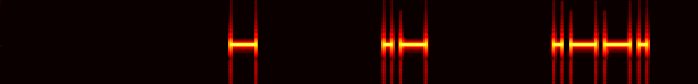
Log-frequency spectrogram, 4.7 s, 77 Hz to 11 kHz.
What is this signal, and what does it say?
Morse code, heard as a keyed tone, about 21 wpm, 800 Hz. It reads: T A P
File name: Variable Speed / Variable Speed-mp3s / T AOEI's sp @20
